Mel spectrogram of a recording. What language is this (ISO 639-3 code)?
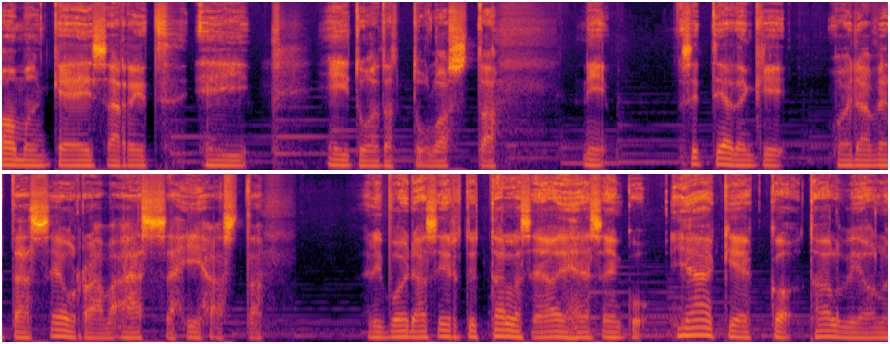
fin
